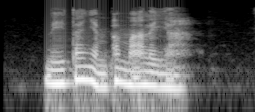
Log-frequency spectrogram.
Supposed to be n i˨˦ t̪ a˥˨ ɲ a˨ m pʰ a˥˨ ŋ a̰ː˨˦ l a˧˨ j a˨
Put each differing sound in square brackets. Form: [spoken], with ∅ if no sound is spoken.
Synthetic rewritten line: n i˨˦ t̪ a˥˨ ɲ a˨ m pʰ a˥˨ [m] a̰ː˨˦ l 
